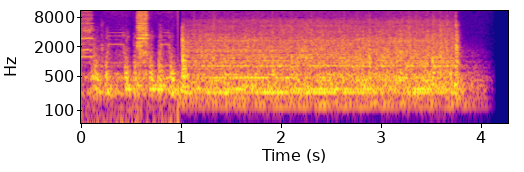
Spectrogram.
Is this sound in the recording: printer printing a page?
yes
